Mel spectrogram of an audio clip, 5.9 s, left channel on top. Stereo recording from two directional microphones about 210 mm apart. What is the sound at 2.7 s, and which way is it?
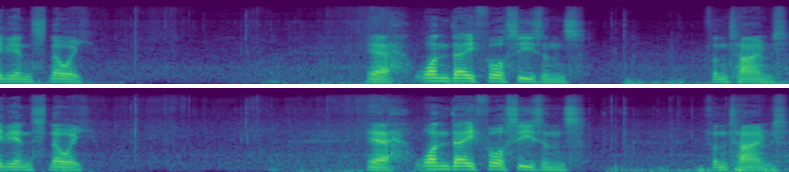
Speech, 10° left (ahead or behind).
